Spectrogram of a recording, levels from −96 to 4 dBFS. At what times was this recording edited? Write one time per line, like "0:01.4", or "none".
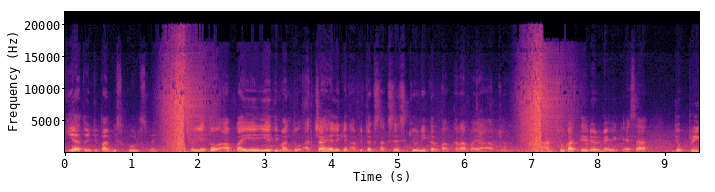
0:01.7
0:07.2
